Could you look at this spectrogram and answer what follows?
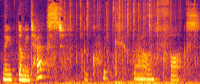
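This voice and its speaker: A young woman hosting a screen-recorded software tutorial, chatting through each step as she works at her computer. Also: on the high side, very slow, gravelly, noisy background. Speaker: tutorial host.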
